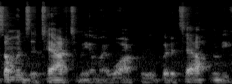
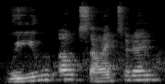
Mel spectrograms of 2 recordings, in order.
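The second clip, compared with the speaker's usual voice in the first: a prying housemate, pitched higher; 8 semitones higher than usual. Retold or imitated. Roommate quizzing the man who came home, suspicious. Imagining housemate questioning attacker.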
